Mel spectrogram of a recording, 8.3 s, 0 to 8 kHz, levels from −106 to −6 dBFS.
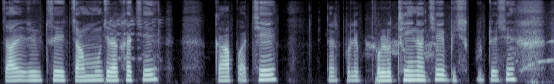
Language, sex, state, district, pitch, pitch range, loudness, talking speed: Bengali, male, West Bengal, Malda, 155 Hz, 145-170 Hz, -30 LUFS, 85 wpm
